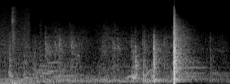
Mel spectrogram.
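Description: Hard-shell gun lockbox lid being shut, with one sharp snap as it closes near the end, over quiet background music.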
